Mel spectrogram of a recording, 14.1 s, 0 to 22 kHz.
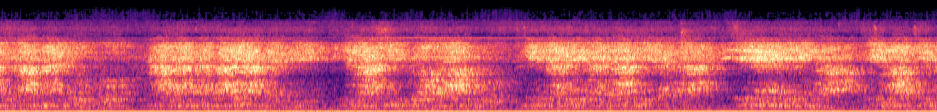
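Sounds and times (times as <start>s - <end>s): group of voices chanting: 0.0s - 14.0s.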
